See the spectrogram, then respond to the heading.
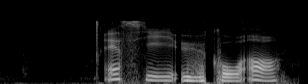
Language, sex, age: Swedish, female, 29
